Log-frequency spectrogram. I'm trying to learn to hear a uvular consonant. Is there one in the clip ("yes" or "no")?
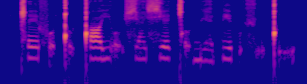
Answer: no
